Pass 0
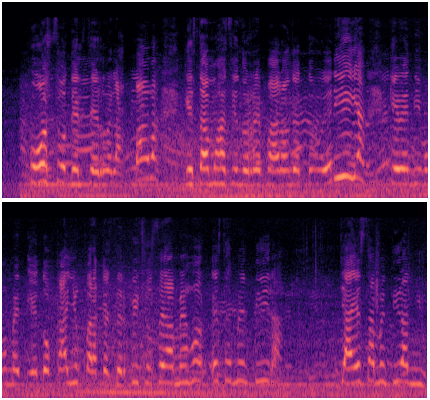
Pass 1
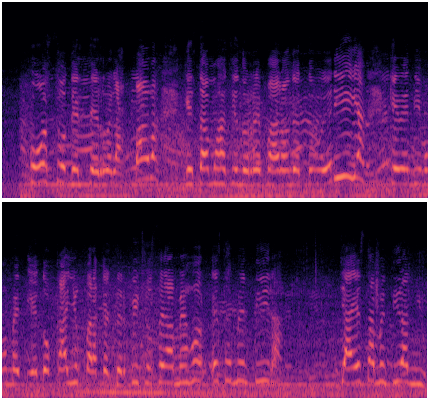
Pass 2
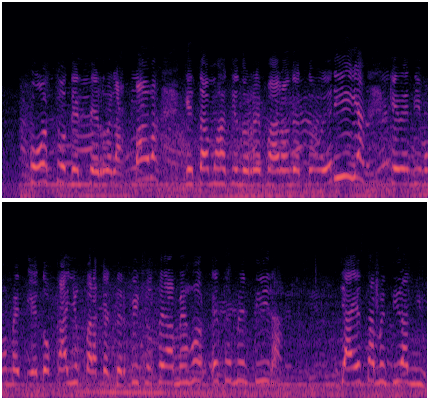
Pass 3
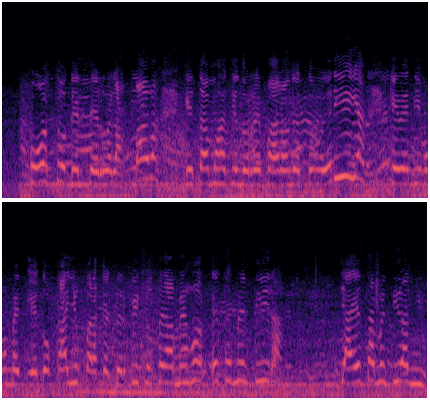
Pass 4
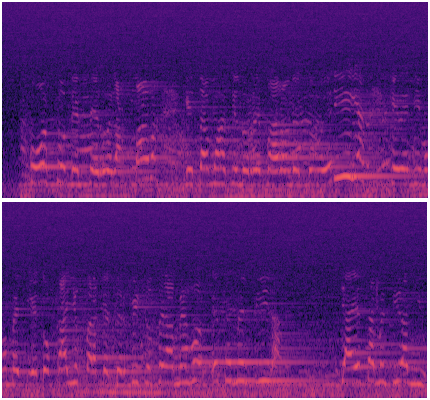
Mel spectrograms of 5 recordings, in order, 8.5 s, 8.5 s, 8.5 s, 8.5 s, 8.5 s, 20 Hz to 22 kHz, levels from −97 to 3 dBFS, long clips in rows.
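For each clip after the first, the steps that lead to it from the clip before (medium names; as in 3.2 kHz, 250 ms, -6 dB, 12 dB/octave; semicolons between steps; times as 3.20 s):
low-pass 5.9 kHz 12 dB/octave; compression 10:1, threshold -25 dBFS, peak gain reduction 9.5 dB
treble shelf 4.9 kHz -6.5 dB; trim -7.5 dB
peak limiter -31.5 dBFS, peak gain reduction 5.5 dB; trim +4 dB
added noise blue -51 dBFS; feedback comb 94 Hz, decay 2 s, mix 80%; trim +9.5 dB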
